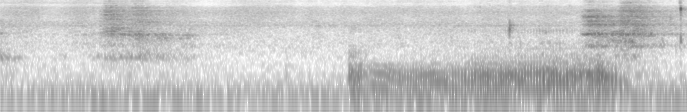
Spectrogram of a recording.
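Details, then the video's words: A male French Bulldog getting scratches and belly rubs lets out his happy sound: a drawn-out, wavering, nasal groan lasting over a second, after a quiet start with a person talking softly. "The French Bulldog gets pets rolls over makes happy sound"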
